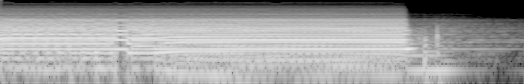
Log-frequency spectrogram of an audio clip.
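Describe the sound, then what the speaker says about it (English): Distorted electric guitar note on the G string pushed up in a full bend, picked with a brief attack then rising in pitch and holding loud and steady for about two seconds before stopping abruptly. "The second time is a full bend like this."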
